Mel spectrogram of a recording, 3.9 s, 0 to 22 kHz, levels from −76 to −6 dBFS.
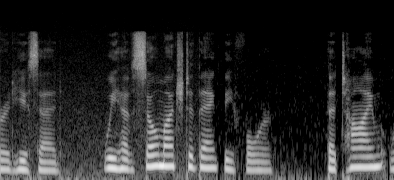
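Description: Overdone noise removal from 2.0 s to the end: suppression set too strong strips the room noise, about 25 dB below the speech, and faint speech detail, leaving twinkling specks.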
